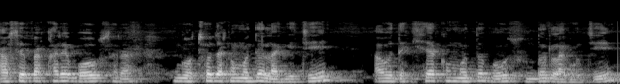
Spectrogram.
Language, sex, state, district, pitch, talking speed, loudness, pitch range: Odia, male, Odisha, Malkangiri, 145 Hz, 145 wpm, -18 LUFS, 130-155 Hz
